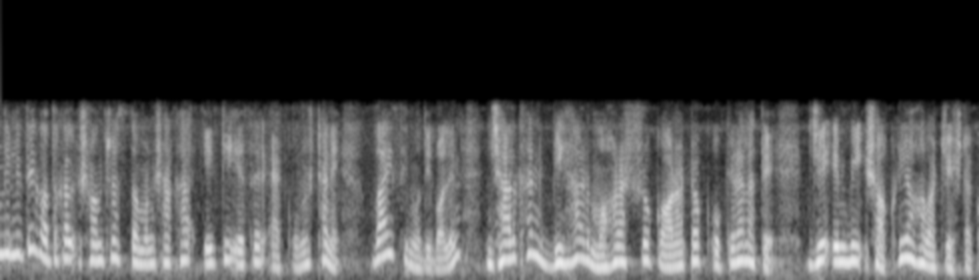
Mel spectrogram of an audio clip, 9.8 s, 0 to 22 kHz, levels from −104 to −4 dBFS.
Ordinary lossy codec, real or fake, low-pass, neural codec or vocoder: Opus, 32 kbps; real; 5.4 kHz; none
